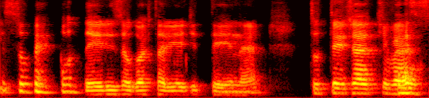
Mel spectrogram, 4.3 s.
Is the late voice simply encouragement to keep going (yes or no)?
yes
